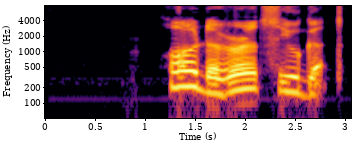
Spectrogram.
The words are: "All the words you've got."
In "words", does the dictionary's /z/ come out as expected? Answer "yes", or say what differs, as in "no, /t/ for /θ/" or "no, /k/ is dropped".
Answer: no, /s/ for /z/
